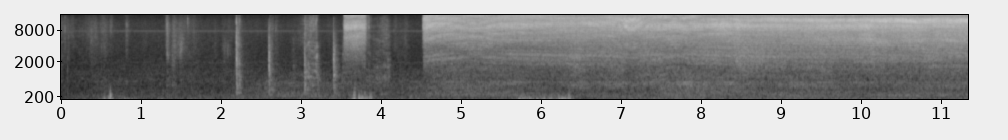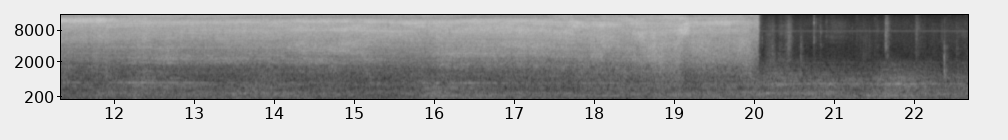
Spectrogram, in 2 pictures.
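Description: Aerosol spray paint applied to motorcycle wheel accent stripes in long continuous hissing passes of about fifteen seconds, preceded by short bursts and clicks, close and loud with no talking.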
